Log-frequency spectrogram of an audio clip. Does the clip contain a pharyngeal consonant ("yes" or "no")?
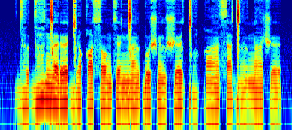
no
